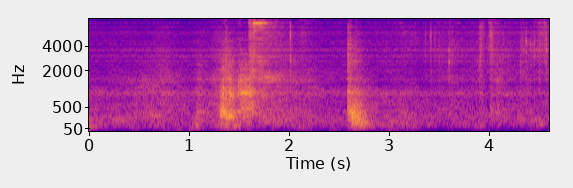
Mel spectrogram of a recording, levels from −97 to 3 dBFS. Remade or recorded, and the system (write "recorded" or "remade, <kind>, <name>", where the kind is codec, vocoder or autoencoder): remade, codec, DAC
